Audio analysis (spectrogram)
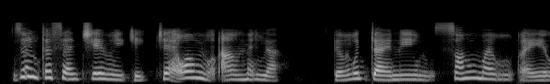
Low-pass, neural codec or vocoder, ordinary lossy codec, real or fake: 7.2 kHz; codec, 16 kHz, 0.5 kbps, FreqCodec, larger model; none; fake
